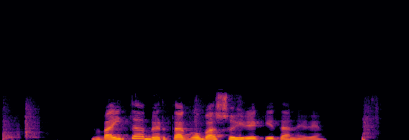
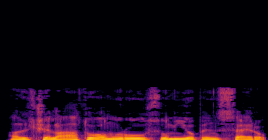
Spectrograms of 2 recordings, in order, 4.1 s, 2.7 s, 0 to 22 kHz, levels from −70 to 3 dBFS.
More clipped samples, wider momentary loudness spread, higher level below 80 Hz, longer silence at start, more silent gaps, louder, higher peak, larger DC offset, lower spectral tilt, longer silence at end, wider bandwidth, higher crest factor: neither; first, 19 LU vs 4 LU; about the same, -50 dBFS vs -50 dBFS; about the same, 0.05 s vs 0.1 s; neither; second, -20 LUFS vs -14 LUFS; second, -4 dBFS vs 0 dBFS; neither; second, -5 dB/octave vs -8 dB/octave; first, 0.35 s vs 0.05 s; second, 7.8 kHz vs 8.6 kHz; first, 18 dB vs 12 dB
